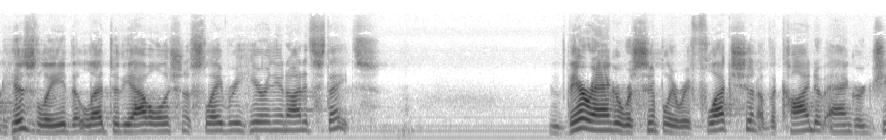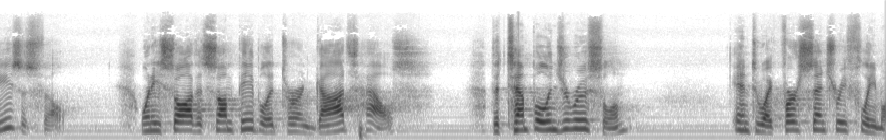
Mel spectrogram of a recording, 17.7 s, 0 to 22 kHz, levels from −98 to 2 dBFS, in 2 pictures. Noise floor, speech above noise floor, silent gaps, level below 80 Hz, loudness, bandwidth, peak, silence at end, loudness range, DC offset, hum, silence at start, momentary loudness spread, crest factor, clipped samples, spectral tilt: -67 dBFS; 38 dB; none; -72 dBFS; -29 LUFS; 15.5 kHz; -8 dBFS; 0 s; 7 LU; under 0.1%; 60 Hz at -70 dBFS; 0 s; 14 LU; 22 dB; under 0.1%; -2 dB/octave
